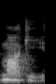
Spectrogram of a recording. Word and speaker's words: Make: M A ke but I'm assuming Japanese it's actually pronounced like Maki so um this is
